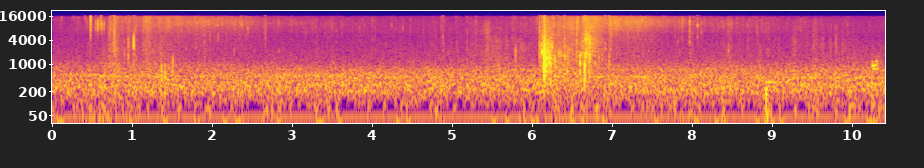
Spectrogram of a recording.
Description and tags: Sprinkling of snow on branches II
I recorded the sound of sprinkling of snow on branches in the forest.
